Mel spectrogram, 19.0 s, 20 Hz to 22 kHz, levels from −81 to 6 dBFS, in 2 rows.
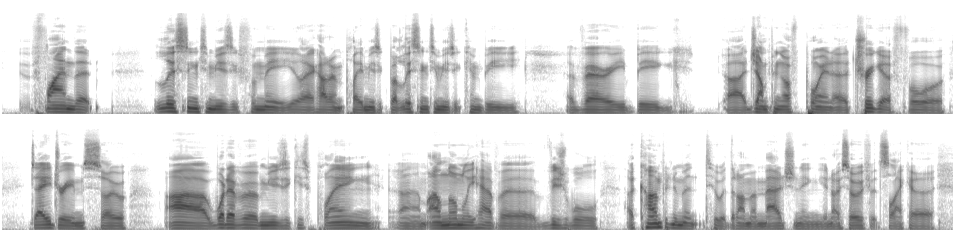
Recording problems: none

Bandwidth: 14.5 kHz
